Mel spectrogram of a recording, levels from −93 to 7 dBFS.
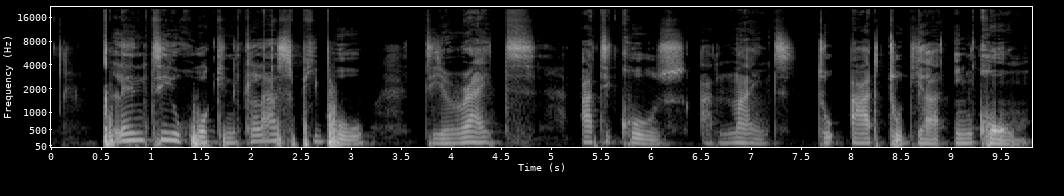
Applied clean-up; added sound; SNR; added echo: neural mask model Resemble Enhance denoiser.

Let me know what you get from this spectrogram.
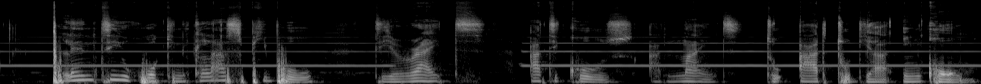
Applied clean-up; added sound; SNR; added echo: none; Trumpet; 15 dB; none.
